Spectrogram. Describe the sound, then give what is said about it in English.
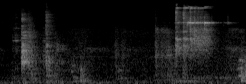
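A spoon clinking while food is served: a few light metallic taps and scrapes against dishes, quiet and with no voices. “A spoon. Can I have some yummy food?”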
